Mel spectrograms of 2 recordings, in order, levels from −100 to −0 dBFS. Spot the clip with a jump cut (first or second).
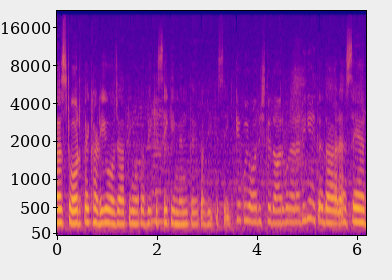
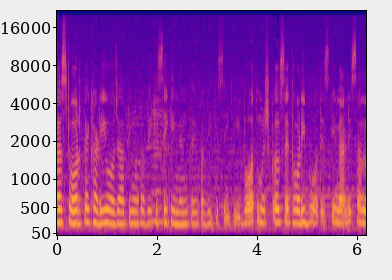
first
